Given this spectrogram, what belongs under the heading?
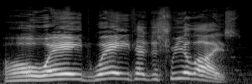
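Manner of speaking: loud, high burst of sudden realization; excited realization. Real, not acted. Player interrupts the game with a sudden thought, excited. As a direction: blurt it out high and loud, drawing it out.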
